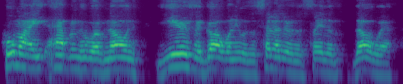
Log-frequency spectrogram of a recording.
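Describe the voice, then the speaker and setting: A man's voice: on the high side, a little fast, warm tone, poor audio. An older man from Trinidad, a guest author, telling his life story in a reflective interview. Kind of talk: interview conversation.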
